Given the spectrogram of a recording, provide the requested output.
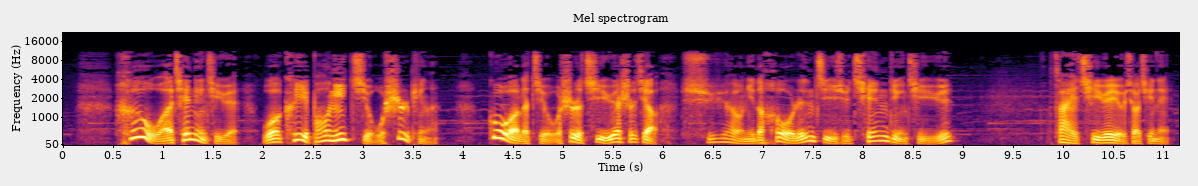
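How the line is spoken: Laughing. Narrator (Chinese): 那瓶子笑着说

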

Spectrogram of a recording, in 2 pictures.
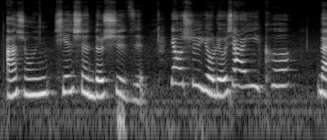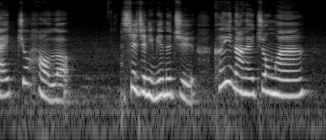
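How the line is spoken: Old woman sighing. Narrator (Chinese): 奶奶叹了一口气说

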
